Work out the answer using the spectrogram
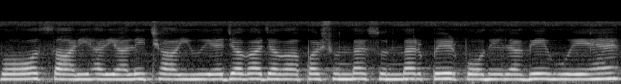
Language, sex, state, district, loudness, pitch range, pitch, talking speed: Hindi, female, Chhattisgarh, Bilaspur, -13 LUFS, 235-250 Hz, 240 Hz, 155 wpm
